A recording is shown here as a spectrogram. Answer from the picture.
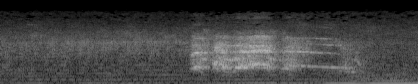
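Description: A rooster crowing once, starting about halfway through: a single call of about a second and a half, with its pitch falling away at the end.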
